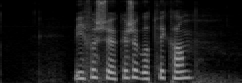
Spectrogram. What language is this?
Norwegian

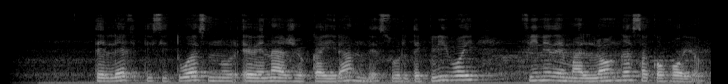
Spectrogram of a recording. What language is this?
Esperanto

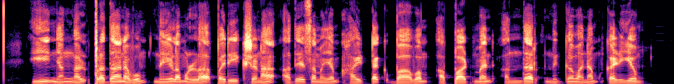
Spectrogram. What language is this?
Malayalam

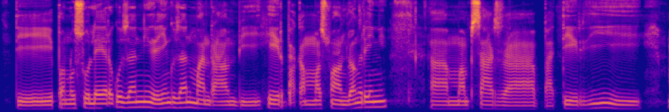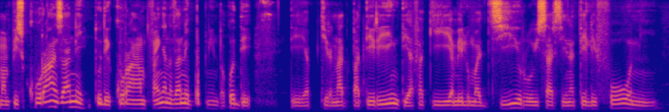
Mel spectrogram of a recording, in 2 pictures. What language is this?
Sakalava Malagasy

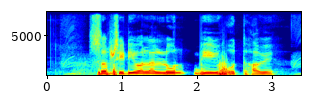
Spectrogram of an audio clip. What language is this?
Bhojpuri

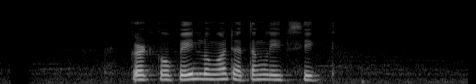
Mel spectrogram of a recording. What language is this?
Javanese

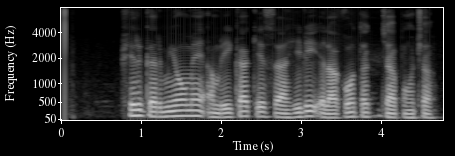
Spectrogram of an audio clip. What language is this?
Urdu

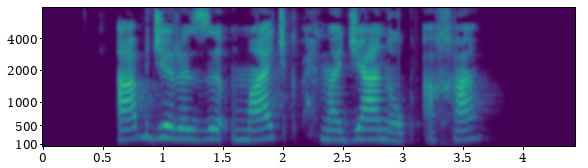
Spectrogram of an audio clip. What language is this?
Abkhazian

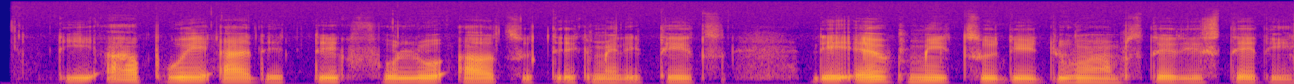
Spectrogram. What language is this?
Nigerian Pidgin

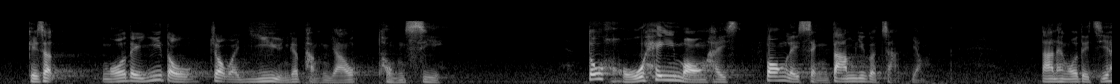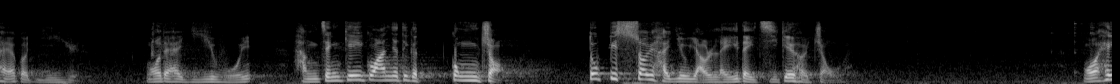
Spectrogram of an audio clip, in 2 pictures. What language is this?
Cantonese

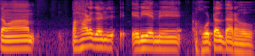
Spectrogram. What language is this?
Sindhi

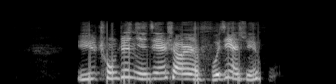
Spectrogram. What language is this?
Chinese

